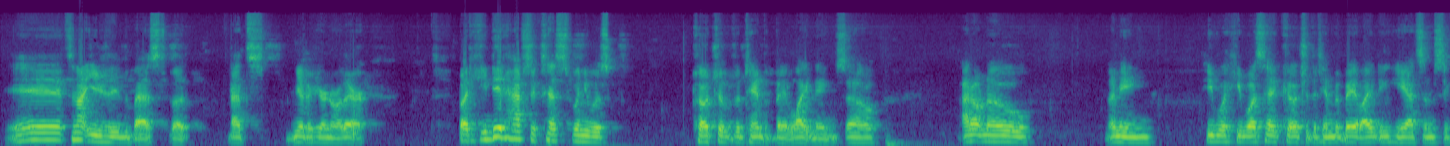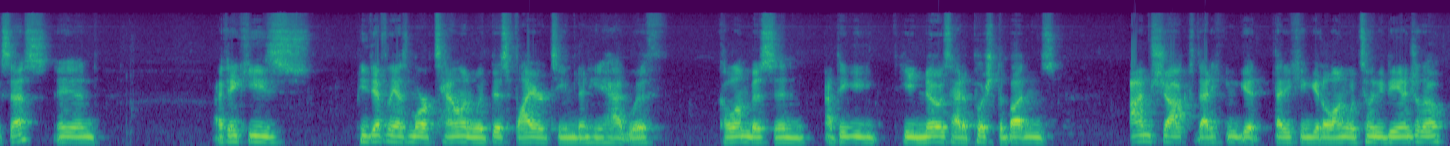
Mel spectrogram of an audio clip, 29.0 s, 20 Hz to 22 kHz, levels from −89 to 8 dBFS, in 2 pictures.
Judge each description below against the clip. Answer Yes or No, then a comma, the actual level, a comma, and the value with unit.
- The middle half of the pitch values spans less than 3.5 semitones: Yes, narrow, 2.6 semitones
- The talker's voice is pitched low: Yes, low, 110 Hz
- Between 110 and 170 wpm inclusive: No, average, 180 wpm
